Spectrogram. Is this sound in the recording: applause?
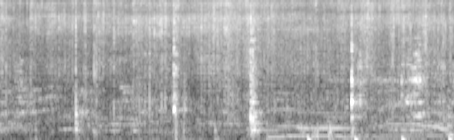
no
